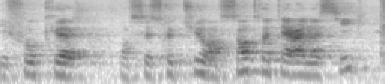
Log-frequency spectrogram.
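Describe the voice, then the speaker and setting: A man speaks with a fairly high pitch. The recording has audible room echo and noticeable background noise. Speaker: nuclear medicine professor. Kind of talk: conference talk. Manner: hesitant with many fillers. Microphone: speaking without a microphone.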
